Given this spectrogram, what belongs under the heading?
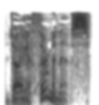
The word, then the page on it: diathermanous: British English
